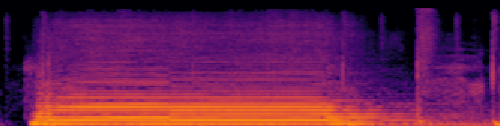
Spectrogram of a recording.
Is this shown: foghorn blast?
yes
